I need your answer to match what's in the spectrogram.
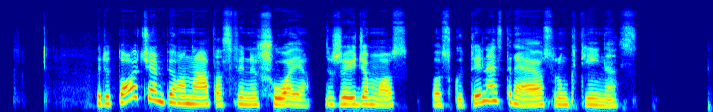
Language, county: Lithuanian, Klaipėda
